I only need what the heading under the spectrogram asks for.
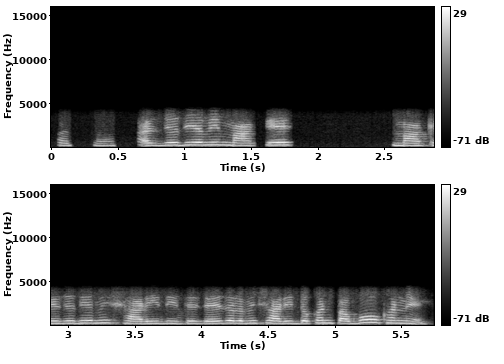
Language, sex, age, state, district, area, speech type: Bengali, female, 18-30, West Bengal, Kolkata, urban, conversation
